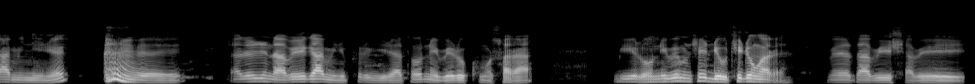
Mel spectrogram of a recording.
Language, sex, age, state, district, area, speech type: Bodo, male, 60+, Assam, Chirang, rural, spontaneous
